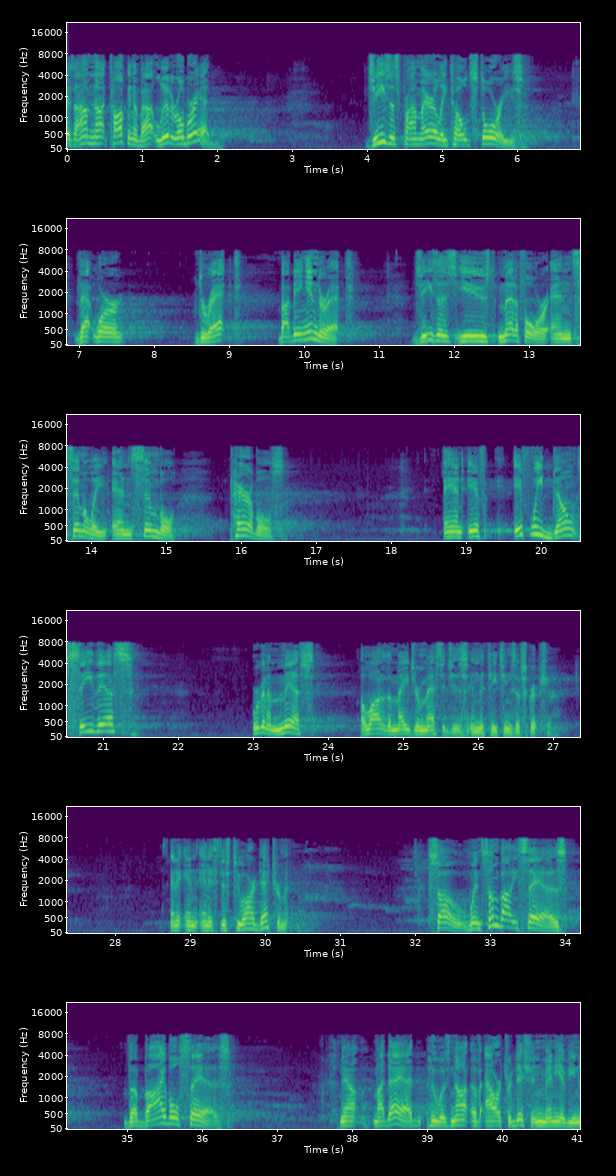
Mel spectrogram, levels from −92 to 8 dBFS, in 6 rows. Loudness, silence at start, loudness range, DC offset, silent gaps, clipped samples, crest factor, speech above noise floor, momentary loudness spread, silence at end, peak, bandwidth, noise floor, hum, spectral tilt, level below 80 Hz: -15 LUFS; 0 s; 5 LU; under 0.1%; none; under 0.1%; 16 dB; 49 dB; 10 LU; 0 s; 0 dBFS; 8 kHz; -63 dBFS; none; -4.5 dB/octave; -54 dBFS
